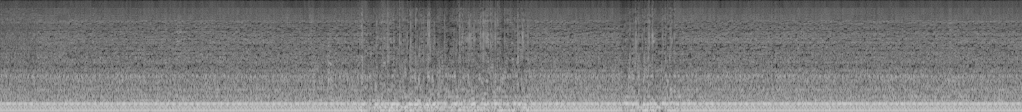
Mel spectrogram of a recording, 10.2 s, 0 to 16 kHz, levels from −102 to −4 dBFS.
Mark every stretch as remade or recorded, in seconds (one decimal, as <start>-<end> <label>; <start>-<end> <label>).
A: 0.0-3.6 recorded; 3.6-5.3 remade; 5.3-6.2 recorded; 6.2-6.8 remade; 6.8-10.2 recorded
